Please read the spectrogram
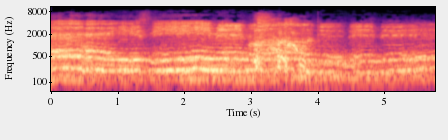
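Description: A man's unaccompanied voice chanting the closing of an Urdu naat, drawn out and wavering; about three seconds in, further voices come in with rising and falling calls before the sound fades.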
